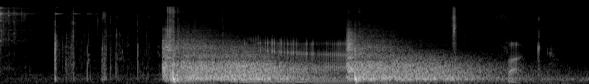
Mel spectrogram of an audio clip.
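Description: Two grenades explode in Escape from Tarkov on the Labs map, each a loud, sudden blast trailing into a long rumbling decay, preceded by light clicks and handling noises.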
